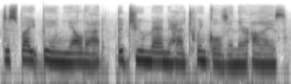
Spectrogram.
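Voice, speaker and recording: A woman voicing a timid little animal who poses as a girl, narrating a game story in a soft, measured way. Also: medium pitch, fairly even intonation, natural voice, low-quality recording. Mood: wistful.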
